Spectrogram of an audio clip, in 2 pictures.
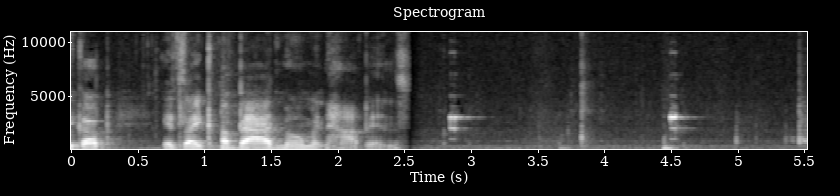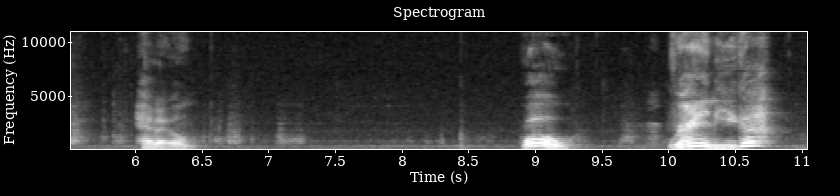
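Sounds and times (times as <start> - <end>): phone handset beep: 2.8 - 3.1.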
